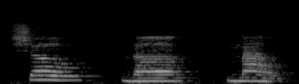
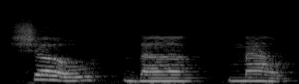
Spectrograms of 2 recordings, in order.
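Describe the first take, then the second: No difference in how they are said.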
